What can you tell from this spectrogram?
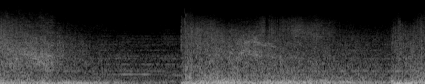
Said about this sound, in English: Gets off the tank shots.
